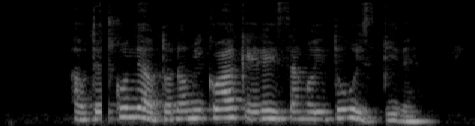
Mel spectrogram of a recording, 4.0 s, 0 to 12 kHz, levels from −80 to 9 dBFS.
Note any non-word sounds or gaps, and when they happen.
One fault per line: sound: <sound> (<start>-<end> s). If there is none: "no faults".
sound: dropout (0.8-0.9 s)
